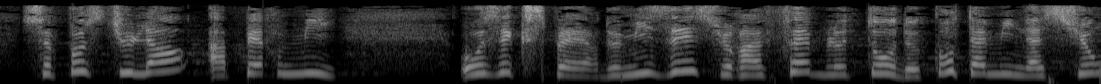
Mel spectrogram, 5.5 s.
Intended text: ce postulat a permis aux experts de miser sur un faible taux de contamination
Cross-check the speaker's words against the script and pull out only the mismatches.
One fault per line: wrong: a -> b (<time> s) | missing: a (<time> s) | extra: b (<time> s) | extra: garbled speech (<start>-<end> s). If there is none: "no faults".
no faults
